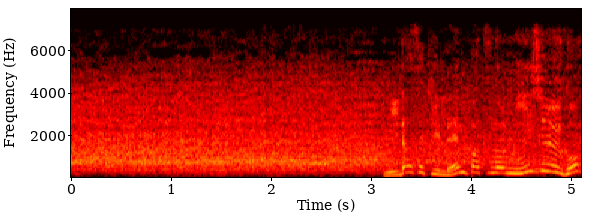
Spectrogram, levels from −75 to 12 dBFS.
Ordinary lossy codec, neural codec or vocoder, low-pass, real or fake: none; codec, 16 kHz, 16 kbps, FreqCodec, smaller model; 7.2 kHz; fake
